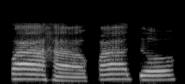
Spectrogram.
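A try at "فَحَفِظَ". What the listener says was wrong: Nggak ada yang panjang deh, Bu. Fahafadha.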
